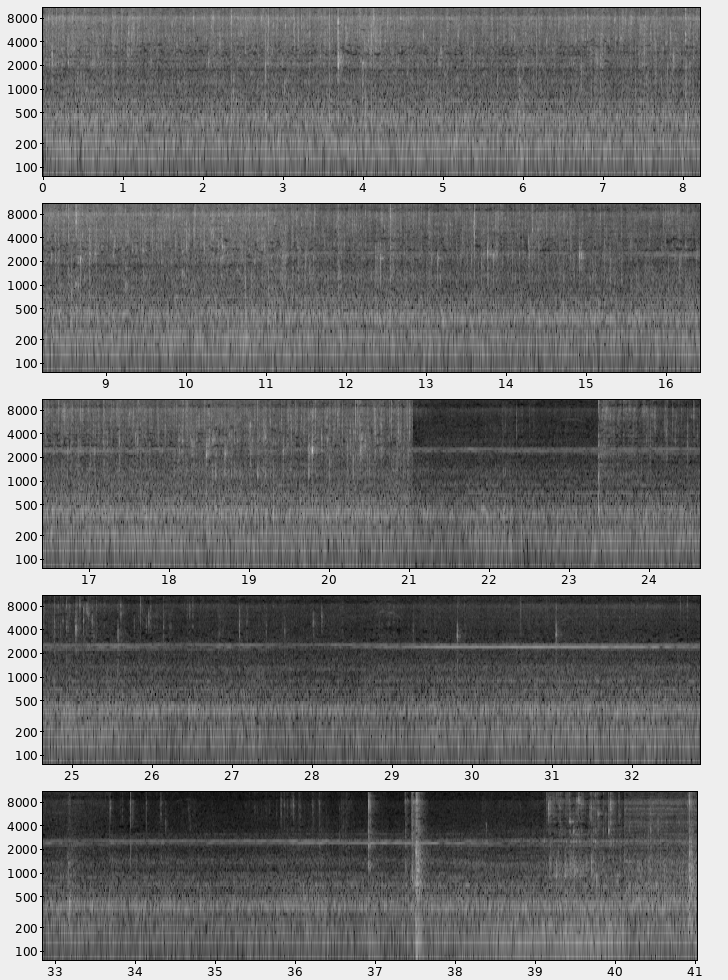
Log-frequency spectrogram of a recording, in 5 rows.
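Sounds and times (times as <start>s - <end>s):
hot oil sizzling and crackling: 0.0s - 21.1s, 23.4s - 30.0s.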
